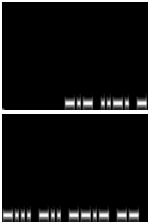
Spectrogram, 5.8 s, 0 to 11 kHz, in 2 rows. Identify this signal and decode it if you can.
Morse code, heard as a keyed tone, about 20 wpm, 700 Hz. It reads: KF7DQM
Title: USA Call Signs - 6 Characters - 8x Character Spacing - 20wpm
